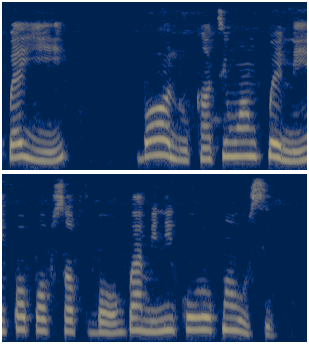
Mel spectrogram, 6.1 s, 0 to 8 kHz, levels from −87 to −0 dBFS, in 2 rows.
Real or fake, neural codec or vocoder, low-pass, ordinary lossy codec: real; none; 7.2 kHz; none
